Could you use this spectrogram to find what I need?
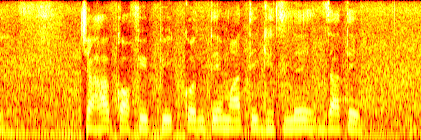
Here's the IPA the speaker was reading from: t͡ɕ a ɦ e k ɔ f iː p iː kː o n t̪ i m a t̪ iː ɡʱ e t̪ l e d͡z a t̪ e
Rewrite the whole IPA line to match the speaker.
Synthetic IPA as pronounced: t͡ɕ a ɦ a k ɔ f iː p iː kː o n t̪ e m a t̪ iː ɡʱ e t̪ l e d͡z a t̪ e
